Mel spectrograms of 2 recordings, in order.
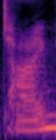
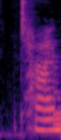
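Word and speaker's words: Thyme: shop is never enough time jaan etsy com and um time is spelled with a th y so please check them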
